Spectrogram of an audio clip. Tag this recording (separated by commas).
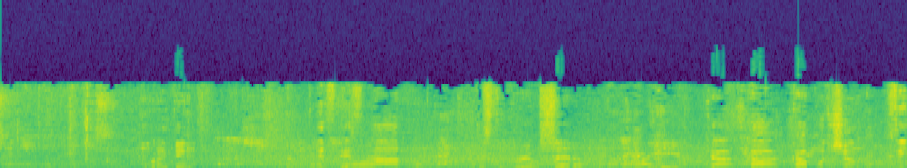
Speech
